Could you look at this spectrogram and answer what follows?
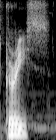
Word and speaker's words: Greece: It's Greece.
